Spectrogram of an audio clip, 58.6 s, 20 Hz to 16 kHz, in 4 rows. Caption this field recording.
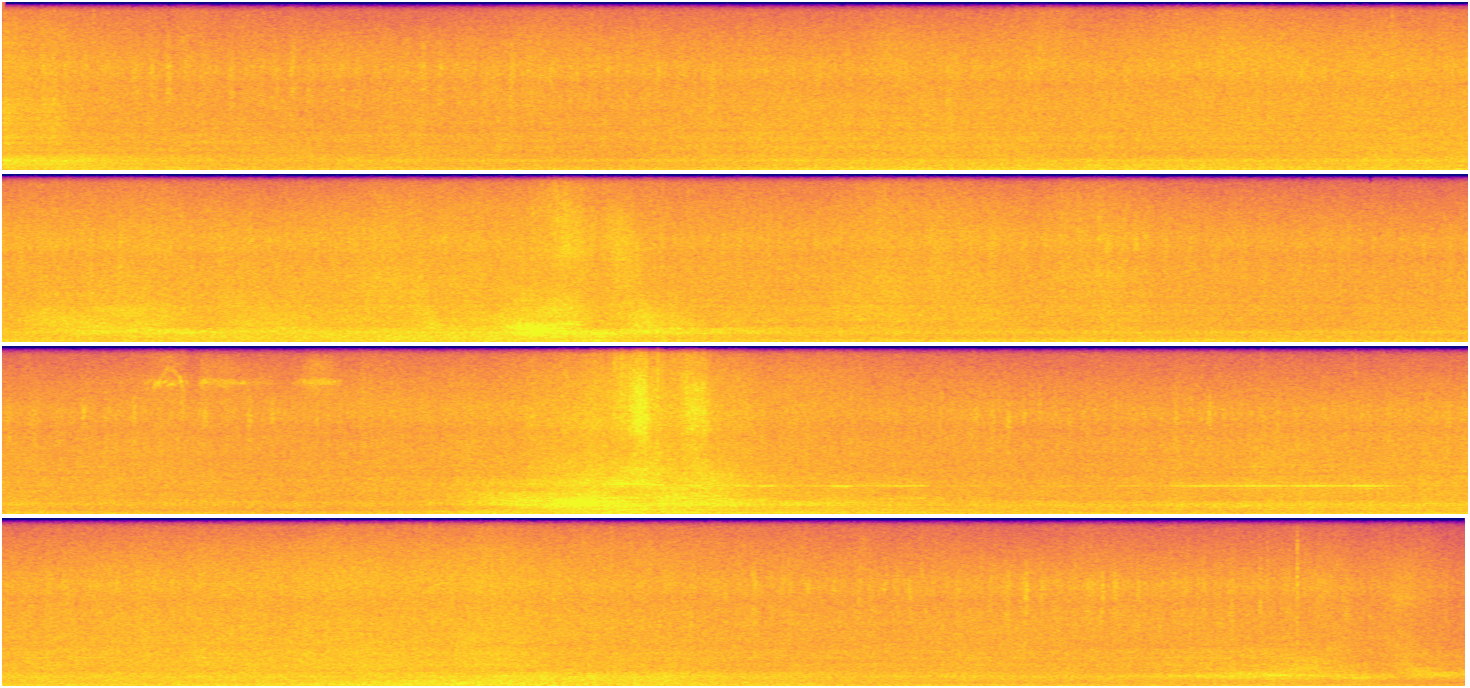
sound of the waves, Great wind and waves, Zoom H2n MS+XY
